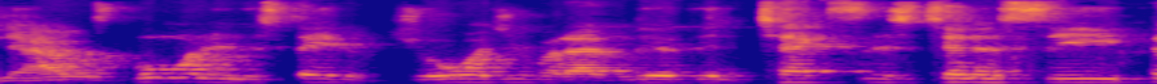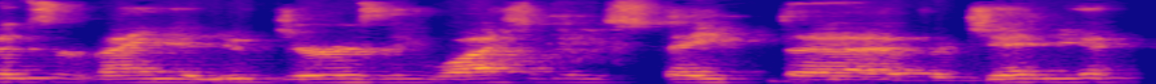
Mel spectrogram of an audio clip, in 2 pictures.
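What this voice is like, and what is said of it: Mixed American regional accent. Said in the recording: “where's your accent from ... it's a bit of a combination ... The contrast between the two accents”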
